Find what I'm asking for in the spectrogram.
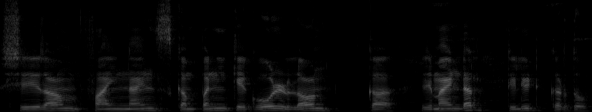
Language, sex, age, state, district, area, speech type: Urdu, male, 30-45, Bihar, Khagaria, rural, read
